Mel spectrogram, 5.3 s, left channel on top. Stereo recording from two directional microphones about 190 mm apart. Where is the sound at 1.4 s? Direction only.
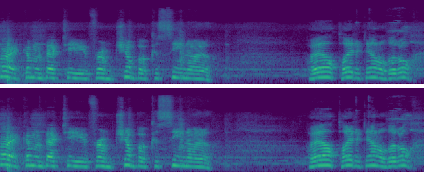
40° right (ahead or behind).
